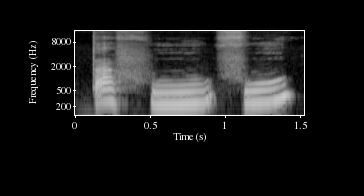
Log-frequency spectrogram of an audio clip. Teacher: فو کو ہونٹ بالکل گول کر لینے ہیں، پیش کے لیے بھی ہونٹ گول ہوتے ہیں، واؤ کے لیے بھی ہونٹ گول ہوتے ہیں. گول ہو کے ہونٹ اتنے گول ہو جائیں کہ ان میں درمیان میں سوراخ رہ جائے.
